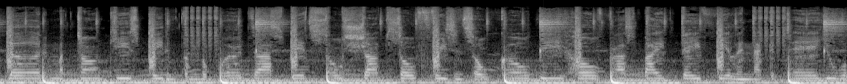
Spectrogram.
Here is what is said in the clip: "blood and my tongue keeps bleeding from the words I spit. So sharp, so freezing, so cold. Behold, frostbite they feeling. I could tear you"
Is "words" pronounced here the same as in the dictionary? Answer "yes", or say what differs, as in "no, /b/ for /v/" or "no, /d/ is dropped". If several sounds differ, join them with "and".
yes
